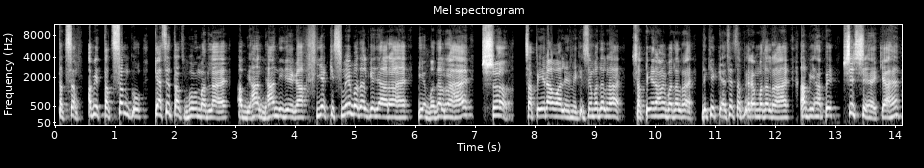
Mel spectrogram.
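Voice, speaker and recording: A man with a high-pitched voice leads an exam-prep grammar lesson. He keeps firing questions at the class and answering them himself, drilling each point home. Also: a little mellow. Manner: quizzing, asks and answers own questions. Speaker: Hindi grammar teacher.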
